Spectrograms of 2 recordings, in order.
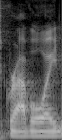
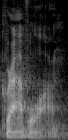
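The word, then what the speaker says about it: Gravois: one kind of like Illinois not Illinois it's gravo not graa this one's pronounced deiver and then there's some weird ones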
